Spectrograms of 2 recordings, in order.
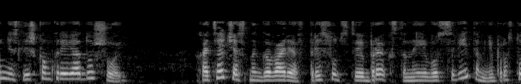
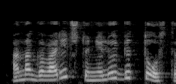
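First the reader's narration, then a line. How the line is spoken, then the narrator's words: Irritated exclamation. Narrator (Russian): раздраженно воскликнул Помреж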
